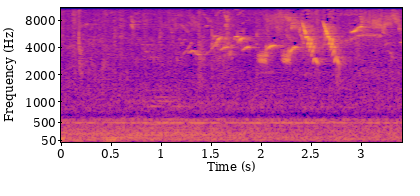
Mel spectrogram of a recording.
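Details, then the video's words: Singing duel in the bush between a caged double-collared seedeater, kept with a female, and a strong wild black male. A fast, bright run of sharp whistled notes climbs and tumbles, building toward the end. "Casal de Coleiro na Puxada de Fibra no Mato"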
